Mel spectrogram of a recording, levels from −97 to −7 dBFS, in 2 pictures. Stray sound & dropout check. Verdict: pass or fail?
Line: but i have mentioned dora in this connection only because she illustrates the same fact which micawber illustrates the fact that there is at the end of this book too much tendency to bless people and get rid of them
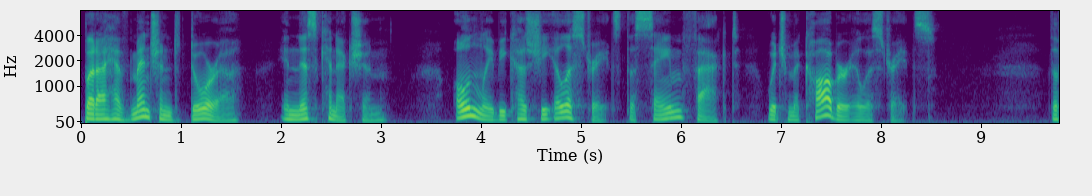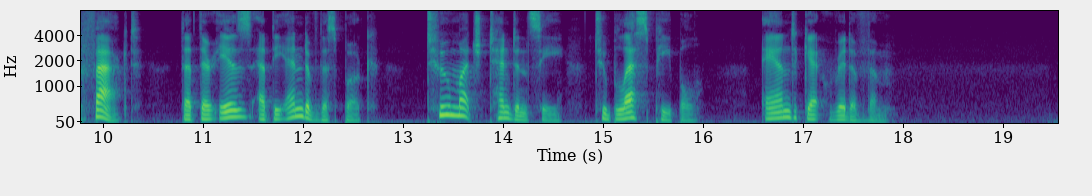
pass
